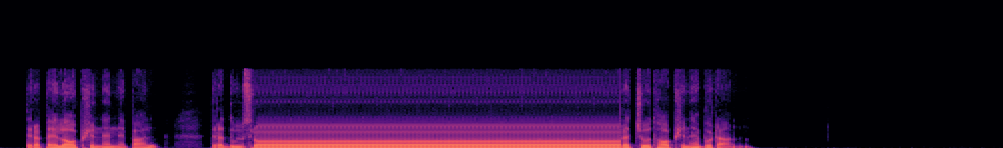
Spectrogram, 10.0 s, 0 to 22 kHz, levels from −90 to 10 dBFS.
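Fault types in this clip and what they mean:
System hang loop: From 2.62 to 6.2 s the speech stops moving forward and a single 40 ms slice repeats exactly, about 90 times, producing a rapid machine-gun stutter at 25 Hz. The cause is a freeze in the computer or its driver. Nothing new reached the sound hardware, so it kept replaying the same short ring buffer over and over until the system recovered.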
